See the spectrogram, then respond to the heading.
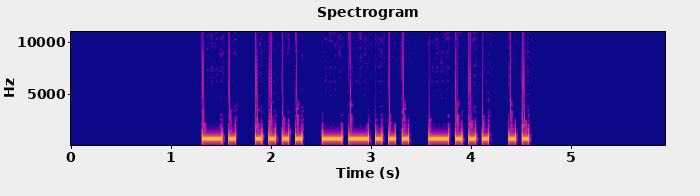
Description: Morse code, heard as a keyed tone, about 18 wpm, 700 Hz. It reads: NH7BI
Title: Speed Racing - USA 2x2 Call Signs 15wpm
